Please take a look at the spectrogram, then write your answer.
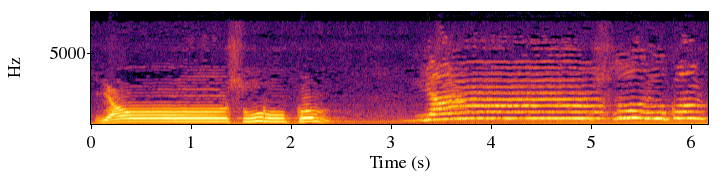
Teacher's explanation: نون پر آپ نے آواز تھوڑی سی گول کر کے موٹی سی نکالی ہے، وہ صاد کی وجہ سے، صاد حروف مستعلیہ میں سے، ینصرکم۔ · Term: اخفاء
